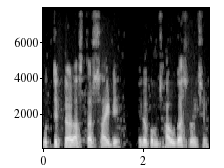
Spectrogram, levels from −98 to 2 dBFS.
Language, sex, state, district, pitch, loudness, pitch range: Bengali, male, West Bengal, Jalpaiguri, 125 Hz, -18 LUFS, 120-150 Hz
